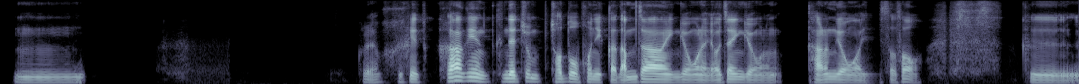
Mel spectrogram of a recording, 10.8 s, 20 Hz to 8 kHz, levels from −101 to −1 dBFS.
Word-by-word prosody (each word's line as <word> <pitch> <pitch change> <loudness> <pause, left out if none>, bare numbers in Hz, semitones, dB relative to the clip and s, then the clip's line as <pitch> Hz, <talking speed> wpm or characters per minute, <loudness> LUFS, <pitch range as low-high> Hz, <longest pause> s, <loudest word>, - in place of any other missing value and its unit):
음. 90 -1 -10 2.7
그래요. 95 -1 -11
그 - - -13
그게 - - -1 0.2
하긴 135 -3 +5
근데 115 0 +4
좀 115 +1 -5
저도 110 -1 0
보니까 95 0 -2
남자인 95 -1 +5
경우랑 90 -2 -2
여자인 95 +3 +1
경우랑 85 -2 -6 0.3
다른 95 +4 +1
경우가 90 -3 -1 0.2
있어서 - - -6 1.0
그 80 -3 -6
95 Hz, 210 characters per minute, -27 LUFS, 90-100 Hz, 2.7 s, 하긴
